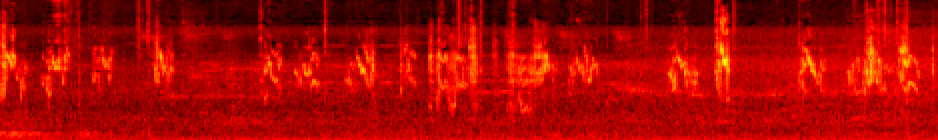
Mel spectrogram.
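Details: Budgerigar chatter: a steady stream of quick, scratchy chirps and short warbled notes, irregular and overlapping throughout, with a few sharper squeaks, over a constant low hum in the background.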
